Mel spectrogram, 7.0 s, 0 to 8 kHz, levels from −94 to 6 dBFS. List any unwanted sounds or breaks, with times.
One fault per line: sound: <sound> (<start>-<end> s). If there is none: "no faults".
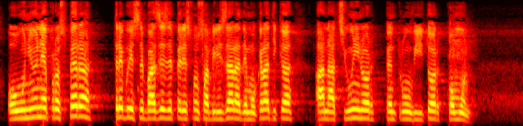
no faults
